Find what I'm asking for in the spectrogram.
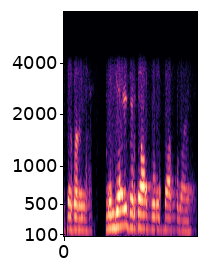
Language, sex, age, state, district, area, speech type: Hindi, male, 18-30, Rajasthan, Bharatpur, rural, conversation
